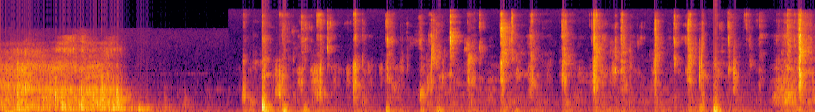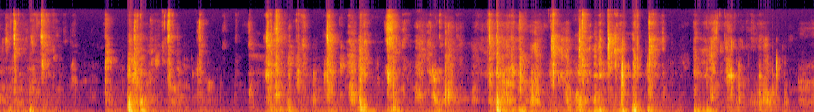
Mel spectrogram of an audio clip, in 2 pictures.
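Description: Close-miked wet chewing and lip-smacking of people eating fish curry and rice by hand, a quick irregular run of short smacks and squelches, with the squish of fingers mixing rice and curry.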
